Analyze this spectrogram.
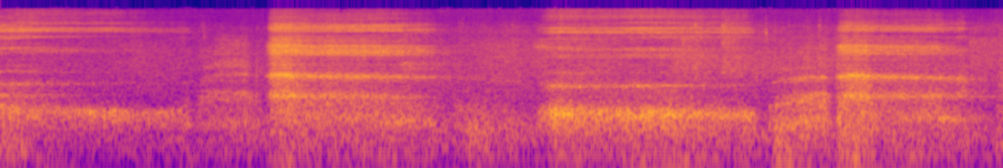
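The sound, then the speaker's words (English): Steady, rhythmic mechanical breathing from a hospital respirator for a patient in a coma: hissing, whooshing breath cycles repeat about every two seconds, moderately loud, with no one talking and no heart-monitor beep. “Instead, what we have is this, like, steady, rhythmic, mechanical breathing.”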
